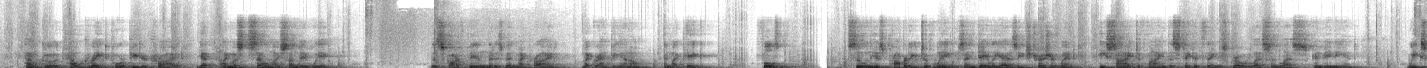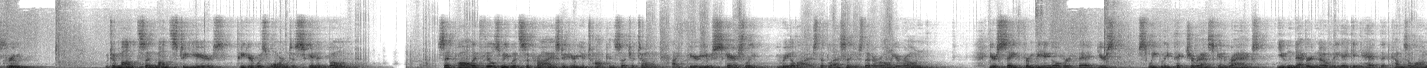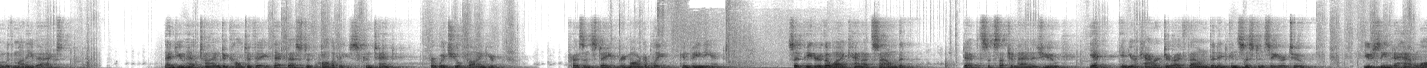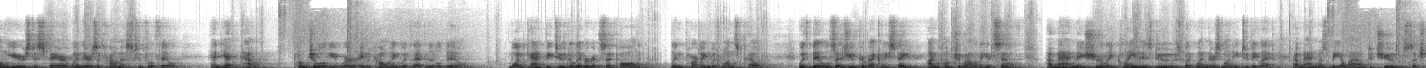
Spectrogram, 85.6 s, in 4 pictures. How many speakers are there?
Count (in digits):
1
